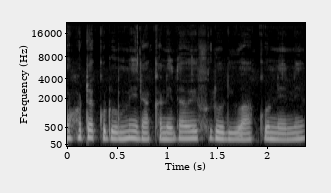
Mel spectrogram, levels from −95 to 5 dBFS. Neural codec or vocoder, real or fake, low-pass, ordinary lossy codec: none; real; none; none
